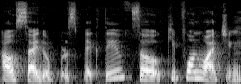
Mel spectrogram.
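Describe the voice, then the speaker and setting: At a moderate pace, the speaker talks in a Romanian accent with ordinary pitch variation. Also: woman. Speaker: self-development vlogger. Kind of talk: casual vlog talk to camera.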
